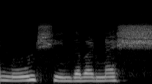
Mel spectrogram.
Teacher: شین جو ہے وہ حرف شجریہ کا حرف ہے، اس لیے جب ہم اس کو پڑھیں گے تو آواز منہ میں پھیلے گی۔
